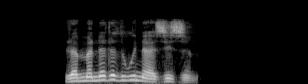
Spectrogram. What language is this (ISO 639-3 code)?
kab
